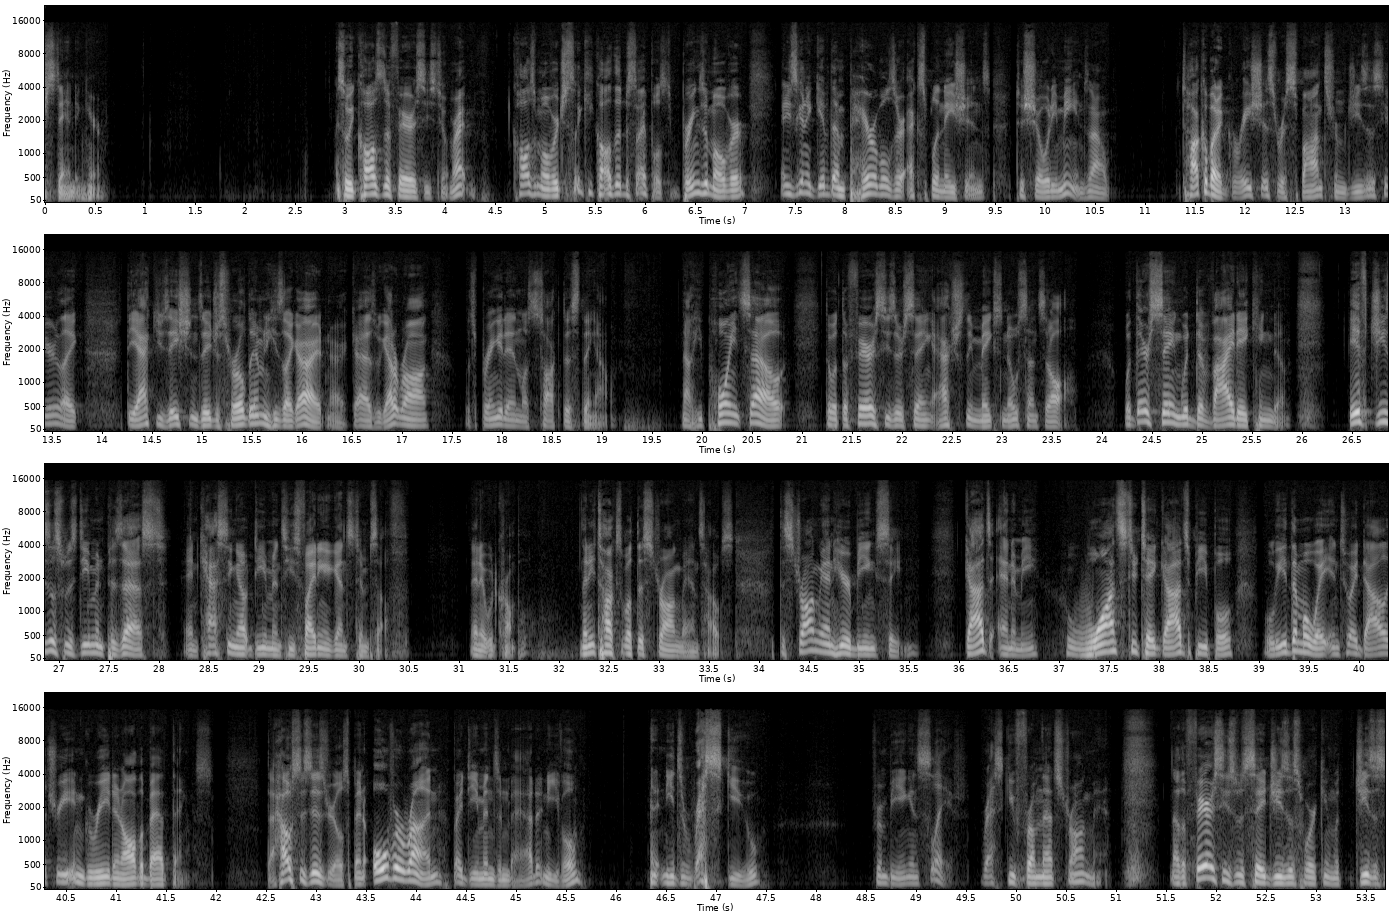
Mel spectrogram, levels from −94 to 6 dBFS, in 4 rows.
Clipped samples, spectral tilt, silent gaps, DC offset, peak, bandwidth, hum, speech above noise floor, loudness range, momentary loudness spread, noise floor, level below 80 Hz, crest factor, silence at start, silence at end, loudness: under 0.1%; -5 dB/octave; none; under 0.1%; -6 dBFS; 16 kHz; none; 49 dB; 7 LU; 15 LU; -77 dBFS; -58 dBFS; 22 dB; 0 s; 0 s; -28 LUFS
